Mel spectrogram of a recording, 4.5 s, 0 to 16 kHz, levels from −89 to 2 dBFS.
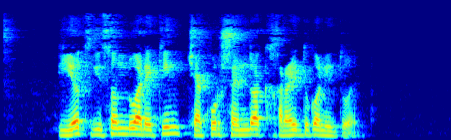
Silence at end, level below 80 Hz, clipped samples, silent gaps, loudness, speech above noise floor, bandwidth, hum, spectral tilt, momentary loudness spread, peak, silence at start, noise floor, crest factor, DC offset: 0.95 s; -74 dBFS; under 0.1%; none; -27 LUFS; 53 dB; 11.5 kHz; none; -5 dB/octave; 12 LU; -8 dBFS; 0.05 s; -80 dBFS; 22 dB; under 0.1%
